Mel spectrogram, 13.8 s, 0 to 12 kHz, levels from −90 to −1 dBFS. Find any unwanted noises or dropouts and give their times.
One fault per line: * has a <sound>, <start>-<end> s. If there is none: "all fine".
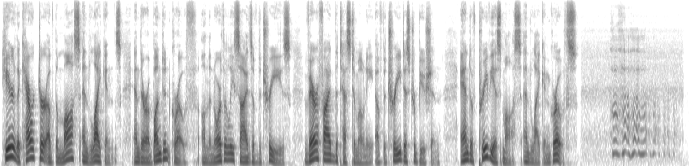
* has a laugh, 12.2-13.6 s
